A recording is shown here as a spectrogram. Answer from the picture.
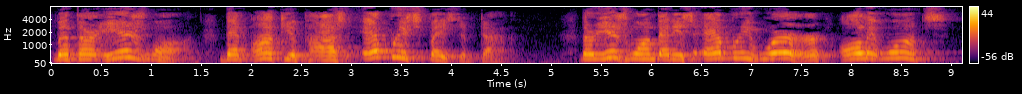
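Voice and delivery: loud, high, ringing proclamation; full-force preaching. Real, not acted. Preacher proclaiming the One who is everywhere, full-force preaching. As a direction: declare it boldly to the whole room.

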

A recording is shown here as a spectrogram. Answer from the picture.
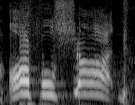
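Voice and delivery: high, loud and drawn out; slow mock yell. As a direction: call it out long and loud in dismay. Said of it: "why golfers just don't say".

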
